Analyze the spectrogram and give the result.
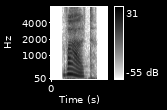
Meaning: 1. to change, replace, exchange (to supply or substitute an equivalent for) 2. to change (to make something into something different) 3. to exchange, switch, trade (objects, words, etc.)
- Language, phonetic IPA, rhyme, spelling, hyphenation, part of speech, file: Hungarian, [ˈvaːlt], -aːlt, vált, vált, verb, Hu-vált.ogg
